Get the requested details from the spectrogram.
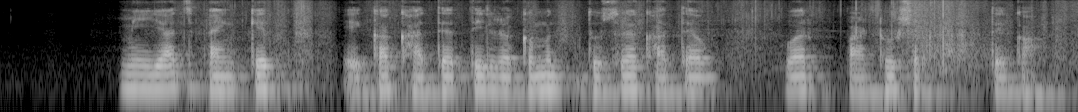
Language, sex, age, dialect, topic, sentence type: Marathi, male, <18, Standard Marathi, banking, question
